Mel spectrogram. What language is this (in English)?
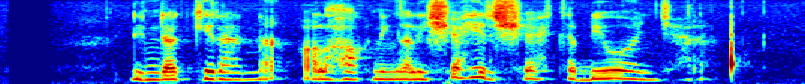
Sundanese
